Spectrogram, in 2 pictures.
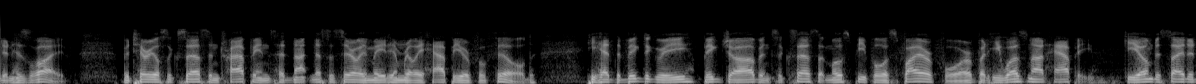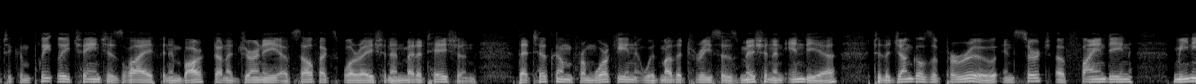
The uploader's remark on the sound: we converse by telephone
